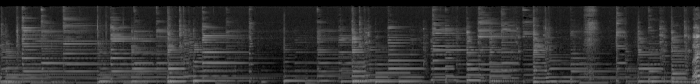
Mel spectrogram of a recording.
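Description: Acoustic guitar strumming chords in a steady folk-song rhythm, the chords changing every second or two: the instrumental intro before a ballad's first verse, with a voice coming in at the very end.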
